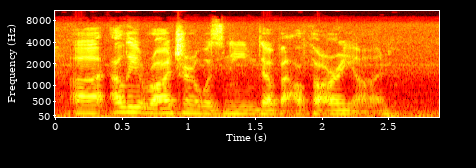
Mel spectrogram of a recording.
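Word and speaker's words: Valtharion: Uh Elliot Roger was named Valarion. Valarion. Yes. How do you spell that?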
